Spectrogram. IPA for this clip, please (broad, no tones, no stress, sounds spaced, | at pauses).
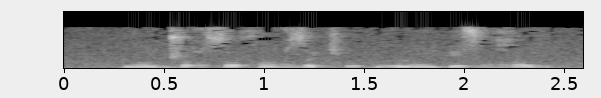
ɡ ɔ̃ u̯ d͡ʒ ɔ ʁ sˤ o x ɔ̃ ʁ zˤ ɵ cʰ o̤ ɓ o̤ ɹ õ i̯ ʔ e z ɔ̤ ʁ ɔ v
